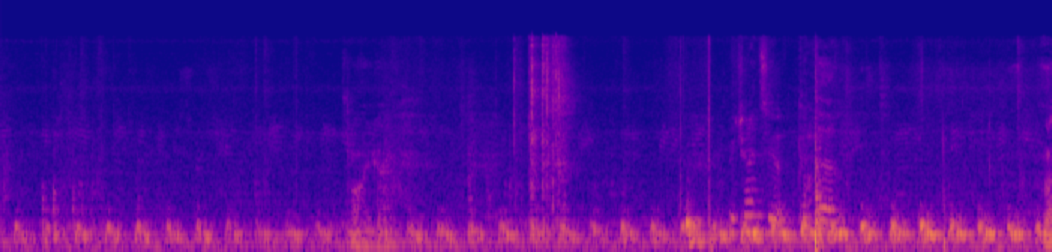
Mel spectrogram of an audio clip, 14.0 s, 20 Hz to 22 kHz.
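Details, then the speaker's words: Fetal heartbeat on labor monitor at hospital during labor, day before delivery of baby girl: fast, regular whooshing, about 150 beats a minute, with brief room noises. "can you hear her heartbeat hi she's coming yay hey casey"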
